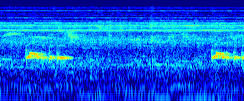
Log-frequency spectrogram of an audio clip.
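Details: Two clear whistled phrases from a bird, each opening with a brief warble and ending in a run of steady, evenly pitched notes, spaced almost four seconds apart against faint hiss.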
